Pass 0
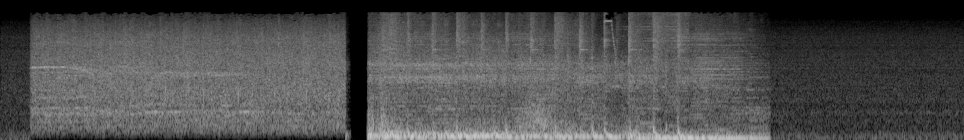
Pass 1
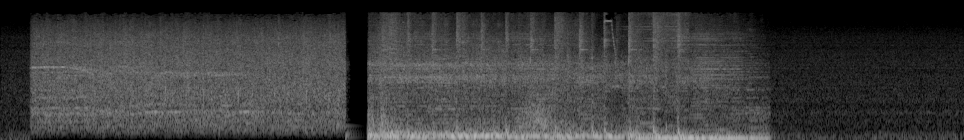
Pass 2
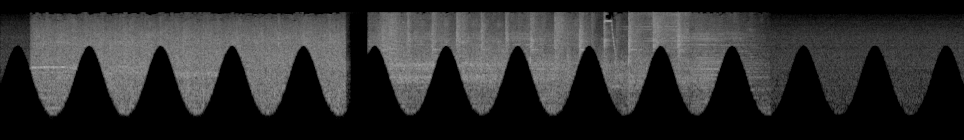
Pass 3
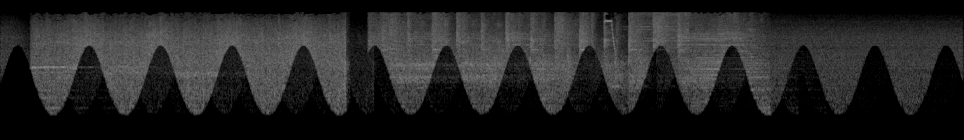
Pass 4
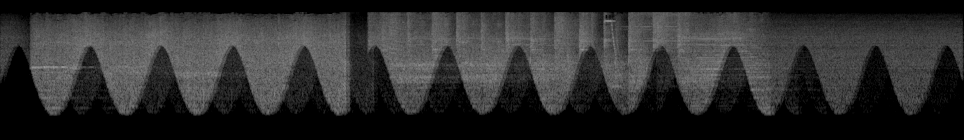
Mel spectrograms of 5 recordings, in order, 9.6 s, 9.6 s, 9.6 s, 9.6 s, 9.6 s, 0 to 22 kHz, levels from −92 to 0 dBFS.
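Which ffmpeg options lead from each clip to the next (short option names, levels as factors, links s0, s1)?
-af "bandreject=f=60:t=h:w=6,bandreject=f=120:t=h:w=6,bandreject=f=180:t=h:w=6,bandreject=f=240:t=h:w=6,bandreject=f=300:t=h:w=6,volume=0.447"
-af "highshelf=f=3100:g=8,afftfilt=real='re*gte(b*sr/1024,660*pow(6700/660,0.5+0.5*sin(2*PI*1.4*pts/sr)))':imag='im*gte(b*sr/1024,660*pow(6700/660,0.5+0.5*sin(2*PI*1.4*pts/sr)))':win_size=1024:overlap=0.75,volume=2.11"
-af "areverse,acompressor=threshold=0.0126:ratio=6,areverse,aecho=1:1:281|562|843:0.0708|0.0354|0.0177,volume=0.841"
-filter_complex "[0:a]asplit=2[s0][s1];[s1]adelay=36,volume=0.299[s2];[s0][s2]amix=inputs=2:normalize=0,volume=1.58"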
